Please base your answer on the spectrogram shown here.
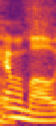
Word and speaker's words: chamomile: Chamomile. Chamomile. Is that what is it? Chamomile. Is that how you say it? Yeah, Chamomile. chamomile.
